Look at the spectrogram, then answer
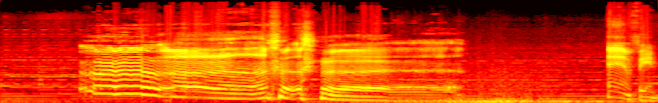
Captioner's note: despair noises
